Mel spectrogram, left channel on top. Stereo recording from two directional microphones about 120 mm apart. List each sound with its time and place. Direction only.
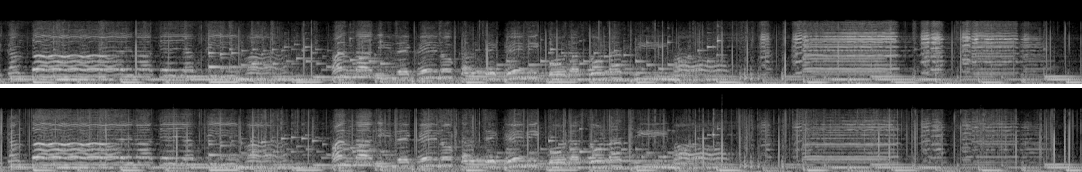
0.1 s music: 20° left (ahead or behind)
8.4 s music: 25° left (ahead or behind)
